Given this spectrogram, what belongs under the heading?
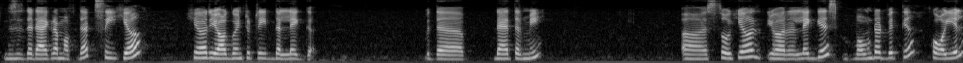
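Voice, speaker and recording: Woman, South Indian accent, fairly high voice, online lecturer, halting repetitive explanations, dry close sound. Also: fairly even intonation, fairly bright tone, dry recording. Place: online video call with screen share.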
